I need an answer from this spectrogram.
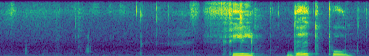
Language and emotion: Russian, neutral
